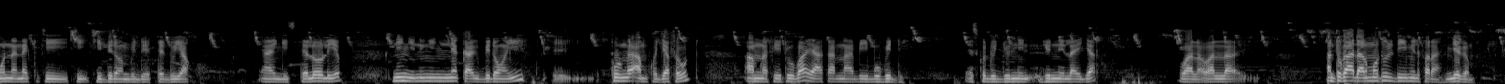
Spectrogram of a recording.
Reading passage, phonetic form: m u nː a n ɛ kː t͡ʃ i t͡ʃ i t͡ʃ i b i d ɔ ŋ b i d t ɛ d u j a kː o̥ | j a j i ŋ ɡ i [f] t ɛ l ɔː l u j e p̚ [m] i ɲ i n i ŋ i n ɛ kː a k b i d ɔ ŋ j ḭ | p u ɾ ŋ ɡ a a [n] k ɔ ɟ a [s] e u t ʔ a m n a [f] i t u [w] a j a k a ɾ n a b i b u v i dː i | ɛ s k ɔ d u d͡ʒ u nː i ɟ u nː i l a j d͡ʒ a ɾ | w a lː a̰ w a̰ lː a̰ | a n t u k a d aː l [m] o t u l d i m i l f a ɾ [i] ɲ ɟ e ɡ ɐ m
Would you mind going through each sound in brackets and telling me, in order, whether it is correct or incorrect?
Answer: incorrect: s, incorrect: n, incorrect: m, incorrect: f, correct, incorrect: b, correct, incorrect: a

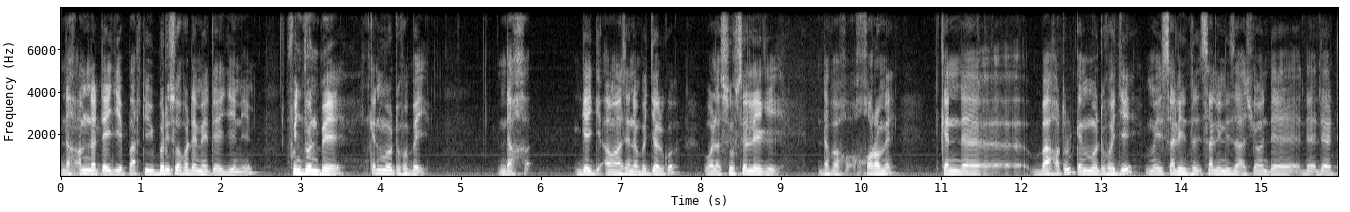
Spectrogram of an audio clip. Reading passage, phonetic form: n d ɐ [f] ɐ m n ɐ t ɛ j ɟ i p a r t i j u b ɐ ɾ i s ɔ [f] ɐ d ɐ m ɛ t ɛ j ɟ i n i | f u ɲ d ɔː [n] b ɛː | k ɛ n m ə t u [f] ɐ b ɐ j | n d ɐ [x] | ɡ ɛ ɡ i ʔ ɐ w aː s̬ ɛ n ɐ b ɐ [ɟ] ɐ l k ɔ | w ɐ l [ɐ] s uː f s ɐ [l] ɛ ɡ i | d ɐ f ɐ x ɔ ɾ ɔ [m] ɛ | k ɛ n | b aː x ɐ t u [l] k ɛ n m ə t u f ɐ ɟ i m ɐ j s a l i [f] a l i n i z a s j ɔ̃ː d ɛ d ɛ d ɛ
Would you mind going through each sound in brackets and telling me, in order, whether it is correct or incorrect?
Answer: incorrect: x, correct, correct, correct, correct, correct, correct, correct, correct, correct, incorrect: s

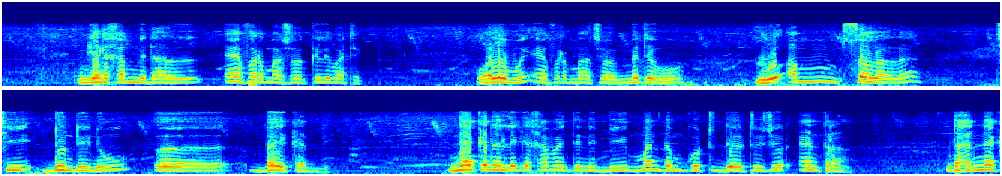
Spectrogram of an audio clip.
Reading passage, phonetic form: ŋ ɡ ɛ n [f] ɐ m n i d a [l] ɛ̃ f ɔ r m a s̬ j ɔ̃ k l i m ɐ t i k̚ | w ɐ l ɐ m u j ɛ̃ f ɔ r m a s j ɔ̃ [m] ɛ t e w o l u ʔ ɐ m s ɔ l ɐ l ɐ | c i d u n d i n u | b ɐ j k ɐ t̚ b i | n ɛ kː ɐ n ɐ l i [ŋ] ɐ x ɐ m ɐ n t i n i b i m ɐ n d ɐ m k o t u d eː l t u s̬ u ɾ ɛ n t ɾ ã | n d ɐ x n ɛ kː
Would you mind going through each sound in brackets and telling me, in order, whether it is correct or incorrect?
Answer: incorrect: x, correct, correct, incorrect: ɡ

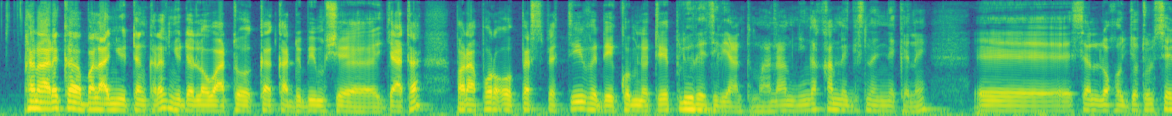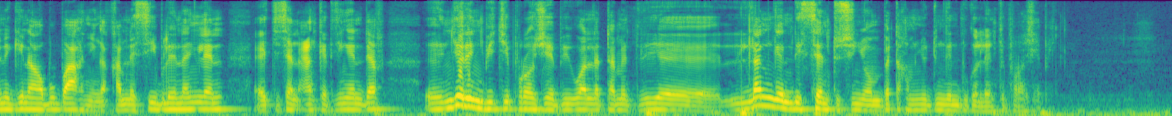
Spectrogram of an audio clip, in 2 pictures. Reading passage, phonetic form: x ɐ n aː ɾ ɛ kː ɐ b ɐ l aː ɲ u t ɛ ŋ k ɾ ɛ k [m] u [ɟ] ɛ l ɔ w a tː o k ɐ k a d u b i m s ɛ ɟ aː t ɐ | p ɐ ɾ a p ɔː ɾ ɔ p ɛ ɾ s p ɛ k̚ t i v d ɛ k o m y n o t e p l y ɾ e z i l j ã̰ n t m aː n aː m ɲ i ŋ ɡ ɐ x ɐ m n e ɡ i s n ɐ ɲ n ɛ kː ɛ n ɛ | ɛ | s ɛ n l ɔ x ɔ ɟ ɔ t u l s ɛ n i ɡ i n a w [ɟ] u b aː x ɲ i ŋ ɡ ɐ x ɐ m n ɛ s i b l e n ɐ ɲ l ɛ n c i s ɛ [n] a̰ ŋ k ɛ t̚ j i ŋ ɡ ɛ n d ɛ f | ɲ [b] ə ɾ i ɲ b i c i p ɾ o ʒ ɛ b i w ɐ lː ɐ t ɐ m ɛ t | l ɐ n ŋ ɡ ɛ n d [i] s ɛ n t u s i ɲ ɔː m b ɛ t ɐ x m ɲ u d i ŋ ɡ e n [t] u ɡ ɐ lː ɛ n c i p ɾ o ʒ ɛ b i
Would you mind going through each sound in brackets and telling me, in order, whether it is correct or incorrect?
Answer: incorrect: ɲ, incorrect: d, incorrect: b, correct, incorrect: ɟ, correct, incorrect: d

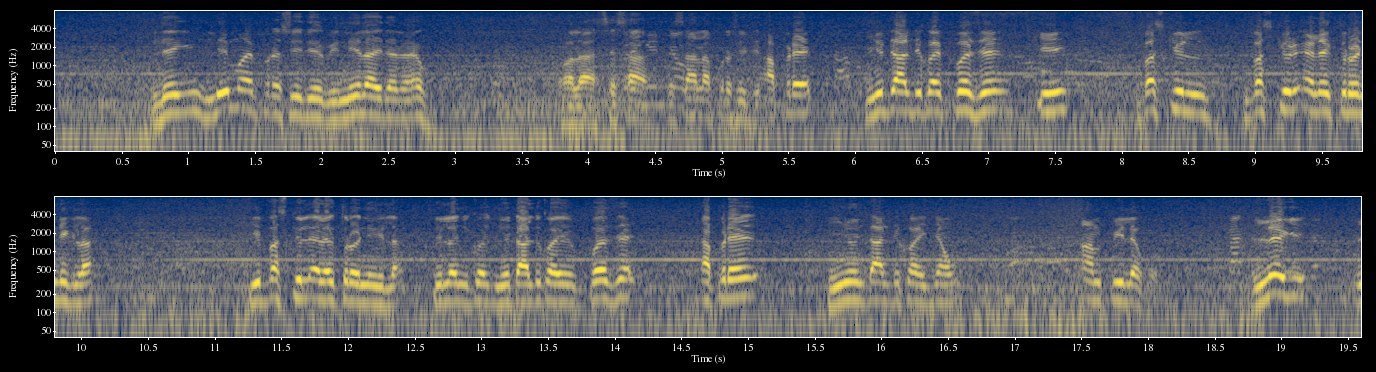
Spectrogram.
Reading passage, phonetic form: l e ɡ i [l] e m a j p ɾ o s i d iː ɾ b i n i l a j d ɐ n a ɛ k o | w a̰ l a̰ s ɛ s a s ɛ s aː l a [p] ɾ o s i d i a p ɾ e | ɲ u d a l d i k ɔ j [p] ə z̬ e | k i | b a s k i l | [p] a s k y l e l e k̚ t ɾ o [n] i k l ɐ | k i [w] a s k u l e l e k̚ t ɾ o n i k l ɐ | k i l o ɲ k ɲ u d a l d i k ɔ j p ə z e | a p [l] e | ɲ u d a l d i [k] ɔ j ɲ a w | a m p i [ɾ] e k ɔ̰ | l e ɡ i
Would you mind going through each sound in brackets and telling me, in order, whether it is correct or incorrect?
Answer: correct, correct, correct, incorrect: b, correct, incorrect: b, incorrect: ɾ, correct, incorrect: l

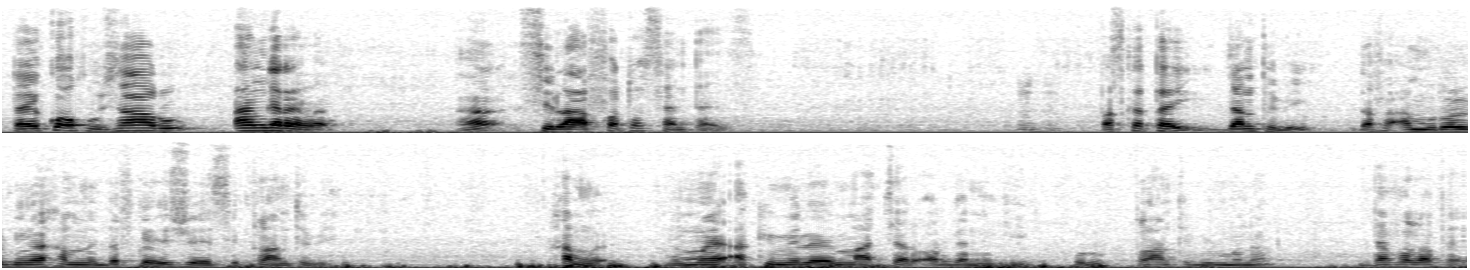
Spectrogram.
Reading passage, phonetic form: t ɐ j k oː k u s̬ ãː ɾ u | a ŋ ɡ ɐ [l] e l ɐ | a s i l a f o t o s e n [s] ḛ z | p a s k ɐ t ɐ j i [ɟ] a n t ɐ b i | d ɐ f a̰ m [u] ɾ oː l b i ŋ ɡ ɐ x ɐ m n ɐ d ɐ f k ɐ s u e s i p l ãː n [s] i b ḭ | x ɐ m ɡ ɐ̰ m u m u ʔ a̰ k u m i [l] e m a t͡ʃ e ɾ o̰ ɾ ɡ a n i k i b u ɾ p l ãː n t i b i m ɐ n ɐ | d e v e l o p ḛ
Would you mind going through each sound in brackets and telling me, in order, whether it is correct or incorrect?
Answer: incorrect: ɾ, incorrect: t, correct, correct, incorrect: t, correct

